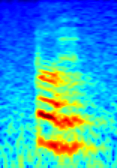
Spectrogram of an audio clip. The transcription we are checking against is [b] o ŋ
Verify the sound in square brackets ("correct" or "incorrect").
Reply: incorrect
